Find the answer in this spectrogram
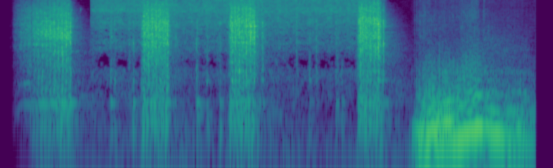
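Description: Logo intro sound effects: four whooshes with mechanical clicking and ratcheting between them, then a loud low tone that rises and falls in pitch, like an engine revving, cutting off suddenly at the end.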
